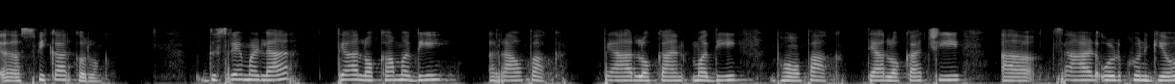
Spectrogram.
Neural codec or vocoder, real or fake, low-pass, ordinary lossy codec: codec, 16 kHz, 4.8 kbps, FACodec; fake; 5.4 kHz; none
